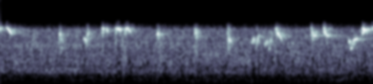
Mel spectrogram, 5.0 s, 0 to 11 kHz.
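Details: Song of a western reed warbler in a suburban park 20 km south of Perth: scattered scratchy chirps and slurred whistles, spaced loosely with short silences between notes.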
